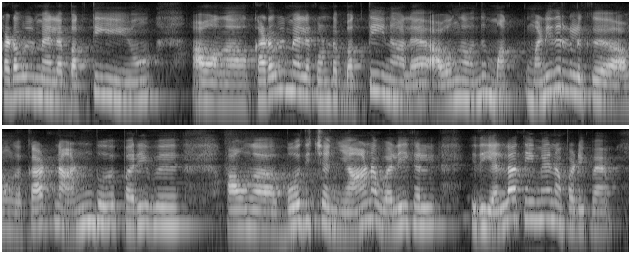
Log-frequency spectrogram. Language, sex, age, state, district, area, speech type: Tamil, female, 45-60, Tamil Nadu, Salem, urban, spontaneous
